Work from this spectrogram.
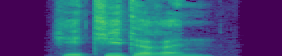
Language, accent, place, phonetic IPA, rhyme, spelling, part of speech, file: German, Germany, Berlin, [heˈtiːtəʁɪn], -iːtəʁɪn, Hethiterin, noun, De-Hethiterin.ogg
- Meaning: Hittite (a woman from the Hittite people)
